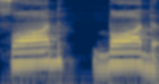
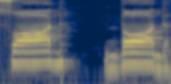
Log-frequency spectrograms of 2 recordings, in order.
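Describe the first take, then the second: The two takes are said the same way.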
